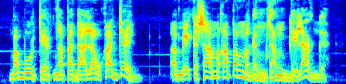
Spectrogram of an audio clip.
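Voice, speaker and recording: Over faint music in the background, a man uses a put-on character voice at medium pitch and moderate pace. His pitch swings very widely while his loudness stays very even. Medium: audio drama. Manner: calm, knowing, gently teasing.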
